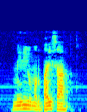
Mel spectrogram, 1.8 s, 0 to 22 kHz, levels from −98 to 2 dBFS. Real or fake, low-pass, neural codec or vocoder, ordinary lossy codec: real; 7.2 kHz; none; MP3, 64 kbps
